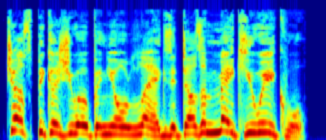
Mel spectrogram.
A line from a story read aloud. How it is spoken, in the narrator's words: he roars, venom in his tone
